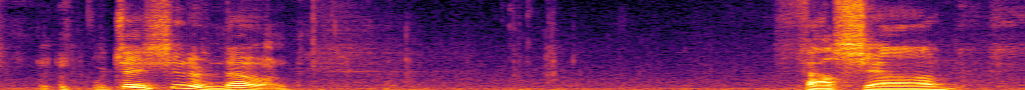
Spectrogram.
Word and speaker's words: Falchion: Falchion. Which is apparently just pronounced falchion. But I was like, Falchion? I was pronouncing it all fancy.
